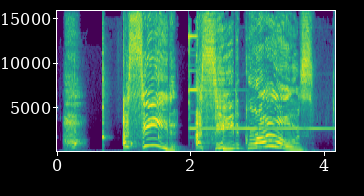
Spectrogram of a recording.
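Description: A young woman speaks brightly and with animation, close to a microphone.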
